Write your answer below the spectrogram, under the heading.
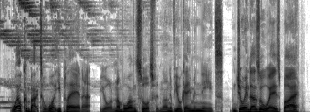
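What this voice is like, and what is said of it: Smooth, deep radio voice. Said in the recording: “You've got a voice for radio ... You've got that smooth, deep voice.”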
